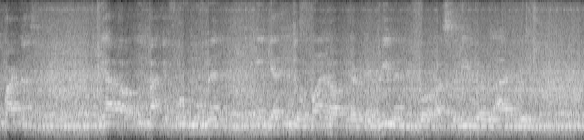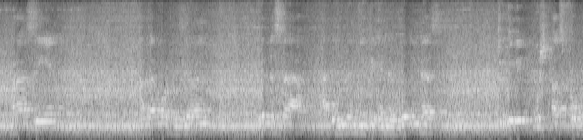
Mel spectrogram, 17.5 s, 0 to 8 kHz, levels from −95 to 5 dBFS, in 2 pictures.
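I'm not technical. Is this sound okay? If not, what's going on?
No. All the way through, the level keeps breathing, so the sound feels squashed and uneven. That is gain pumping, and the likely cause is that the microphone level was set far too high, so an automatic limiter keeps yanking the volume down on every loud moment and letting it back up afterwards, a big swing each time.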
